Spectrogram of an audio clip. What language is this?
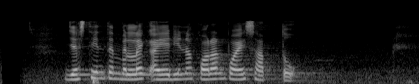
Sundanese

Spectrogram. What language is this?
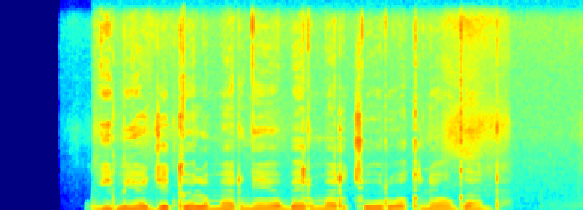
Luo (Kenya and Tanzania)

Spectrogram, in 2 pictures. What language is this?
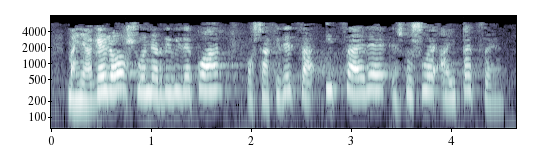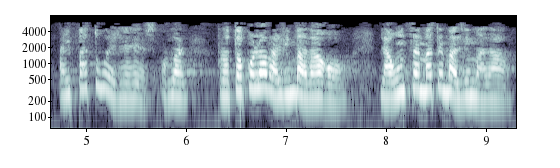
Basque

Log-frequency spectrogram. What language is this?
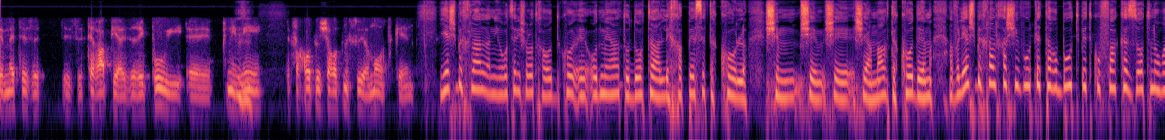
Hebrew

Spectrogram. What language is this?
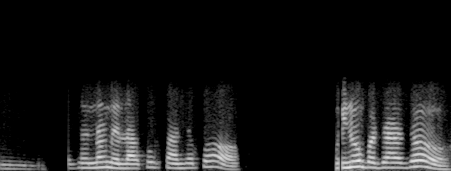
Manipuri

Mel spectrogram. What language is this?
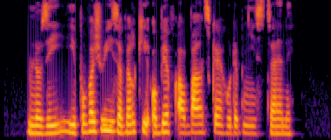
Czech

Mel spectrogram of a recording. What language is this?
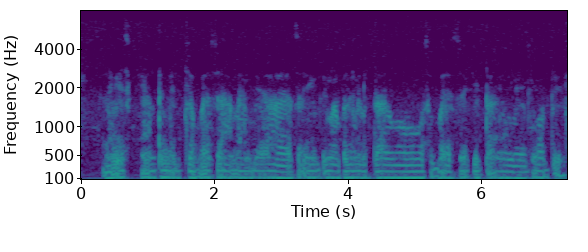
Hindi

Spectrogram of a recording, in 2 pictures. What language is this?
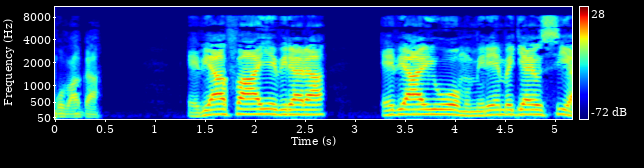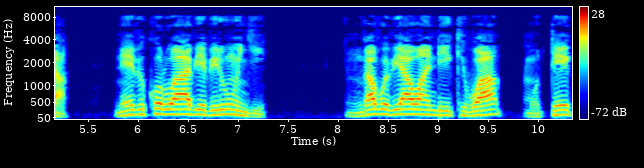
Ganda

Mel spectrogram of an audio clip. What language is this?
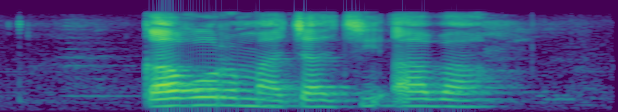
Northern Sotho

